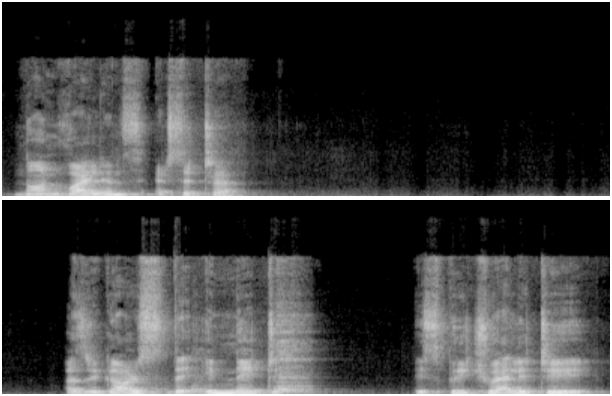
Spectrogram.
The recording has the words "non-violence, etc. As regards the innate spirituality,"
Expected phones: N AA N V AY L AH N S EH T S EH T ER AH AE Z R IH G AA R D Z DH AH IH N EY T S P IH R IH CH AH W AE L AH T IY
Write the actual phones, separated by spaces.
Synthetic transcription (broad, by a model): N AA N V AY L AH N S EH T S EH T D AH AE Z R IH G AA R D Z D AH IH N EY T S P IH R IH CH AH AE L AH T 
